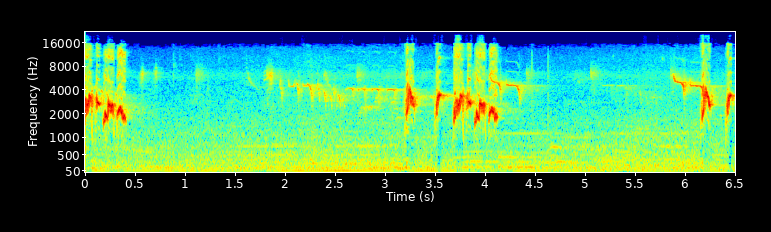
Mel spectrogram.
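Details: Caged red-whiskered bulbul in Thailand, southern master-phrase song used to stimulate birds: short bubbly warbled phrases at the start and middle, softer thin whistles between, ending on a high slurred note.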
